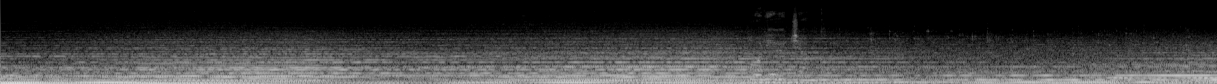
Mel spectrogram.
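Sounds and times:
orchestral ambient soundscape: 0:00.0 - 0:12.1.

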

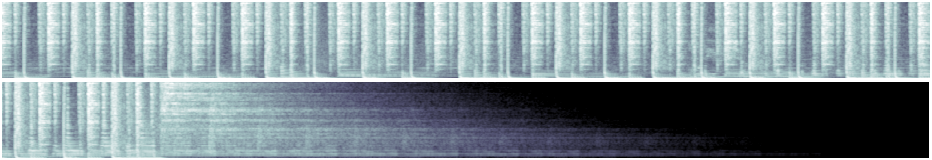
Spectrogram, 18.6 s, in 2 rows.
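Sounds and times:
chill out lounge music: 0:00.0 - 0:13.8.

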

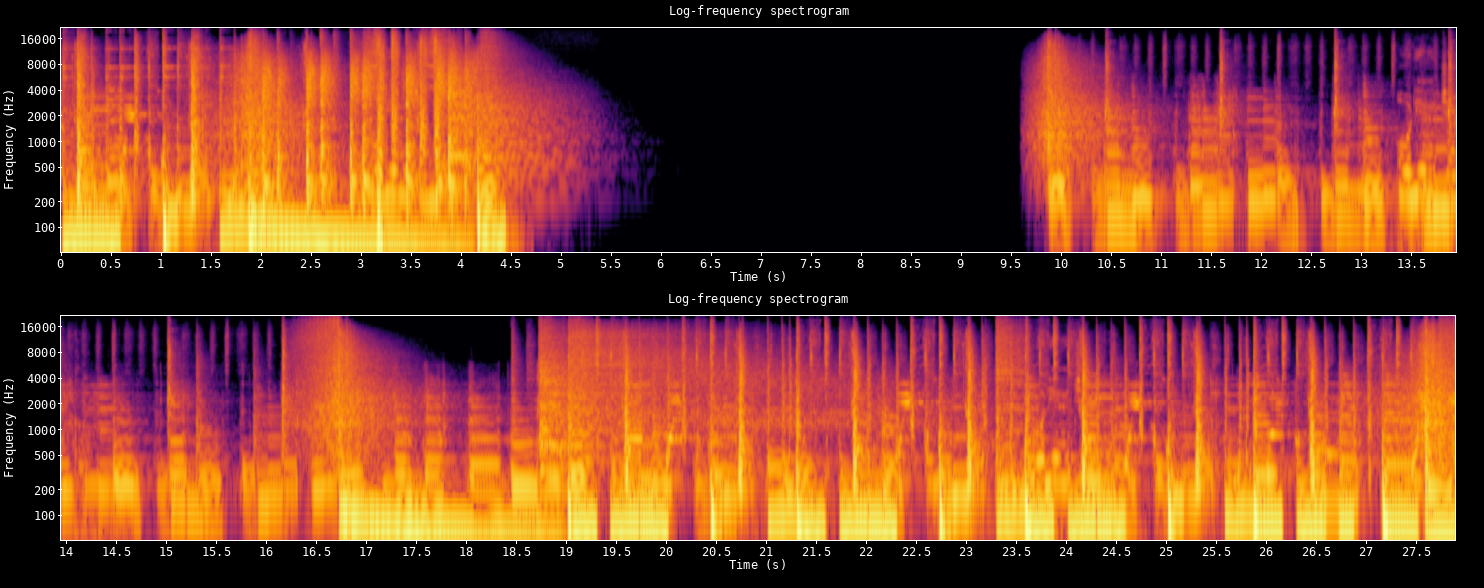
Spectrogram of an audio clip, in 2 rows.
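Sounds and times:
funk background music: 0:00.0 - 0:04.7, 0:09.9 - 0:14.1, 0:15.0 - 0:27.8.

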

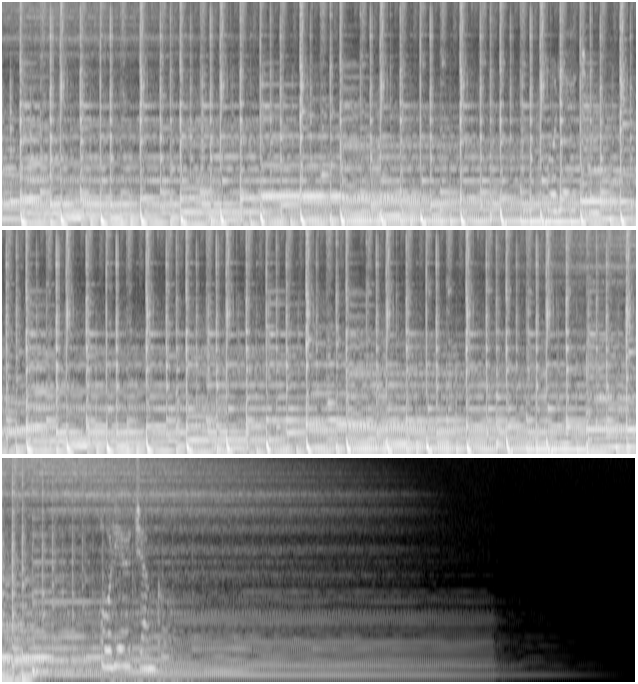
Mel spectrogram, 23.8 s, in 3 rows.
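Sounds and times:
corporate upbeat drum kit: 0:00.2 - 0:19.0.

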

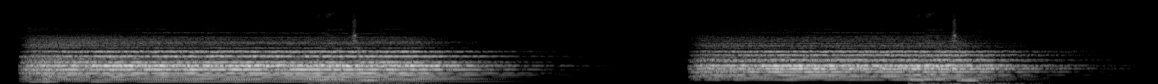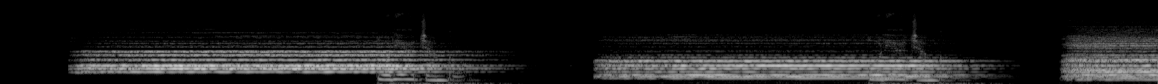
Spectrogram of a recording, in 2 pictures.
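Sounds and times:
religious revival music: 0:00.2 - 0:05.3, 0:06.9 - 0:10.6, 0:12.3 - 0:16.2, 0:17.5 - 0:20.9, 0:22.2 - 0:23.1.

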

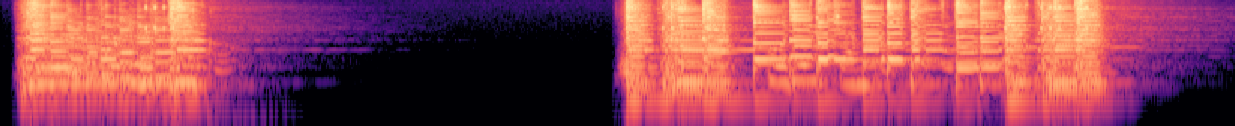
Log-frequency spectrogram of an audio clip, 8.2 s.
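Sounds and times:
Spanish guitar logo intro: 0:00.1 - 0:01.7, 0:04.1 - 0:07.7.

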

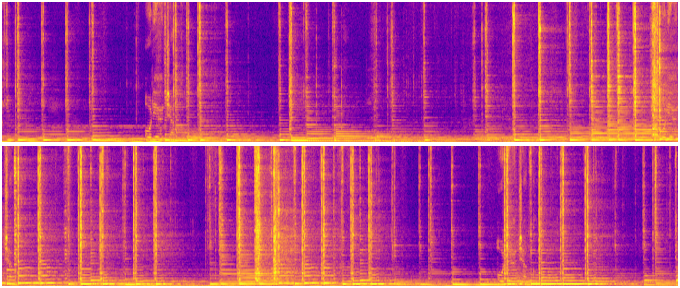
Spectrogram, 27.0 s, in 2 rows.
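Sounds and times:
Kazakh dombyra: 0:00.0 - 0:27.0.

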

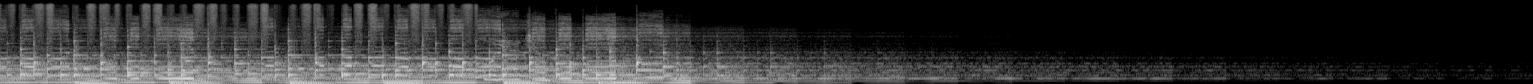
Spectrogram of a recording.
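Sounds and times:
dark chill lounge house music: 0:00.0 - 0:09.9.

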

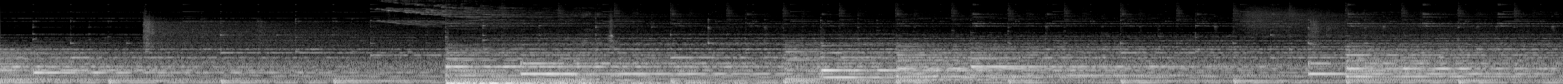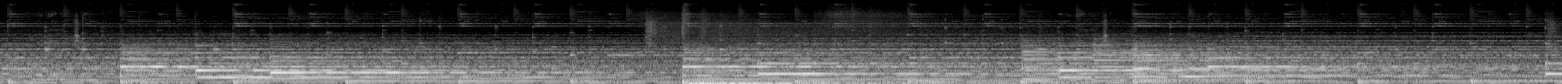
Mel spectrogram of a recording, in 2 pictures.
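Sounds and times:
documentary soundscape piano: 0:00.0 - 0:31.2.

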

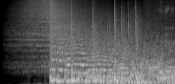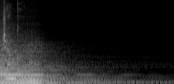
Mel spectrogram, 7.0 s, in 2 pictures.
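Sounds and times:
quiz show next level logo jingle: 0:01.0 - 0:05.4.

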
